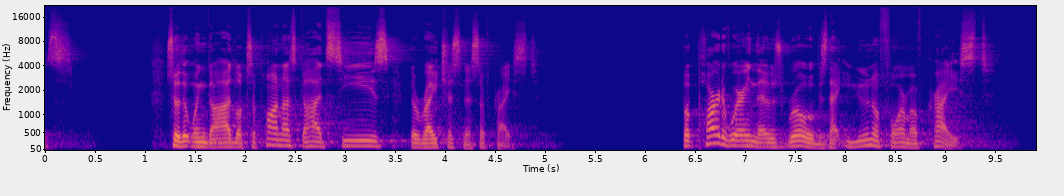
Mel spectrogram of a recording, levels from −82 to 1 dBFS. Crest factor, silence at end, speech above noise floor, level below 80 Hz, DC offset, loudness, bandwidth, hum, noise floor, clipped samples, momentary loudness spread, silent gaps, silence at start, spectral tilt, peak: 20 dB; 0.45 s; 52 dB; -74 dBFS; under 0.1%; -33 LUFS; over 20 kHz; none; -85 dBFS; under 0.1%; 11 LU; none; 0 s; -4 dB/octave; -14 dBFS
